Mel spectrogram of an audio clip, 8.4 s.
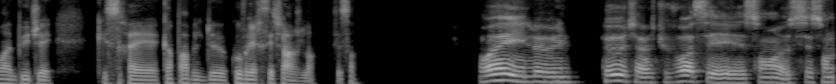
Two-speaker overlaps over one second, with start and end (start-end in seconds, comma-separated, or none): none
